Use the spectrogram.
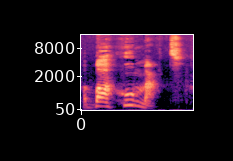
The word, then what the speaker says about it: Bahamut: And some of the centaur shamans have summoned Bahamut. Or sorry, a Leviathan. Not Bahamut himself, but a Leviathan. Name Bahamut. And now that you guys No. are You're saying it wrong. It's pronounced Bahumat.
